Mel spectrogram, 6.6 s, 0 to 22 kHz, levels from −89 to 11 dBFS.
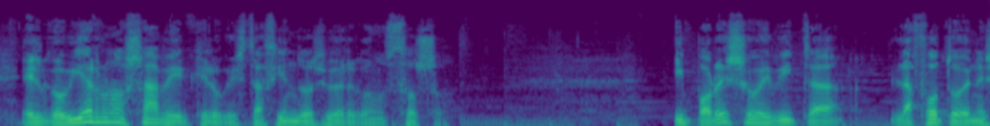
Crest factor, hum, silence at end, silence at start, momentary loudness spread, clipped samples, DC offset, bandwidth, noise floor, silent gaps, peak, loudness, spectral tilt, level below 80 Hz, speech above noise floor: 20 dB; none; 0 s; 0 s; 11 LU; under 0.1%; under 0.1%; 13.5 kHz; -56 dBFS; none; -8 dBFS; -27 LUFS; -6 dB/octave; -48 dBFS; 30 dB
